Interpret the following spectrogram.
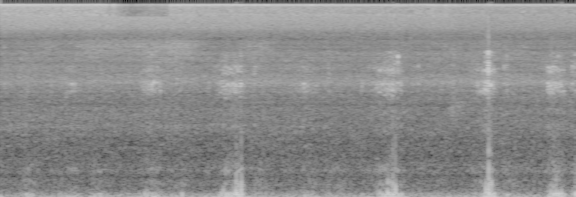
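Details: Sleeping Great Dane puppy snoring softly, each low rumbling breath rising about every second or two over a steady low hum, the snores fairly faint and uneven in spacing.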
